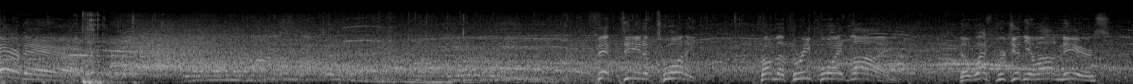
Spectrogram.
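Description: A large crowd cheers and roars in an echoing arena.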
